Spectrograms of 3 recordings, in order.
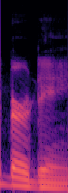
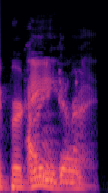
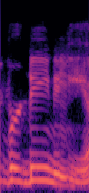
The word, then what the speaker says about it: Berdine: and I didn't yeah everybody is Siri even pronounced it wrong hey Siri who are the members of kicking Valentina burdini oh great Hey listen I've got my last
